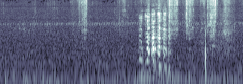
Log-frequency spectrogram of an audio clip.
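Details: Goats Boonie and MaDolly, a pair kept together, with one short wavering bleat rising out of a quiet background partway through, followed by a brief sharp knock and faint low rumble.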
